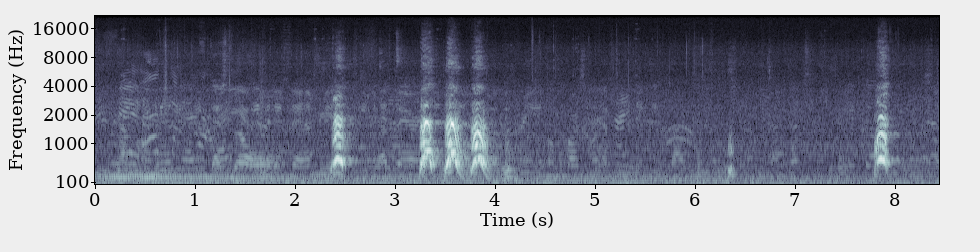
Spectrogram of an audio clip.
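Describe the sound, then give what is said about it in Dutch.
A dog barks five times: one sharp bark, a quick cluster of three, then a single bark after a pause, each short and bright over a low background murmur. “Doe maar, ga maar blaffen.”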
